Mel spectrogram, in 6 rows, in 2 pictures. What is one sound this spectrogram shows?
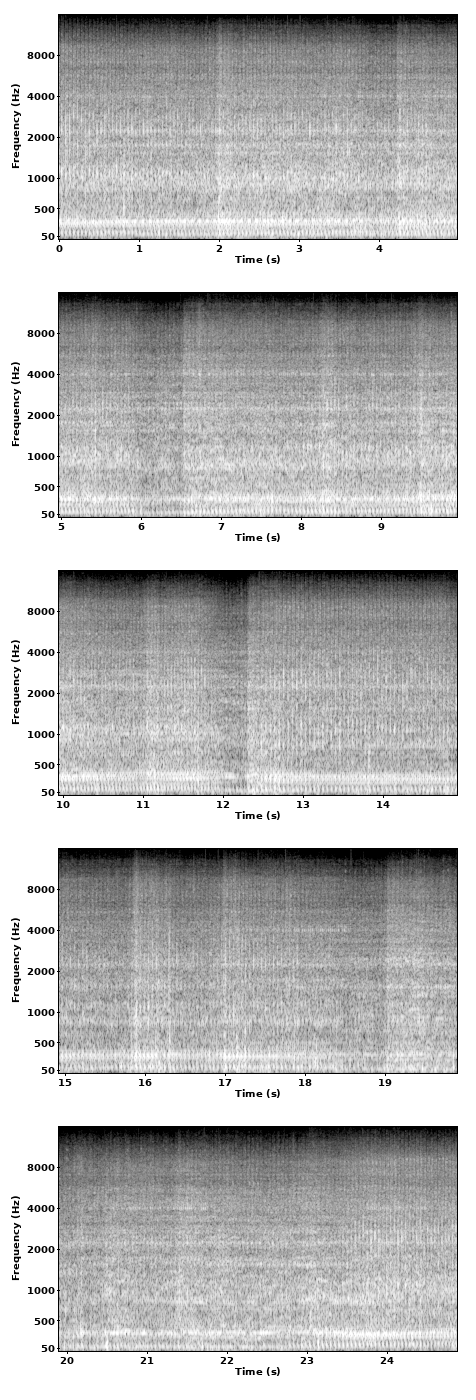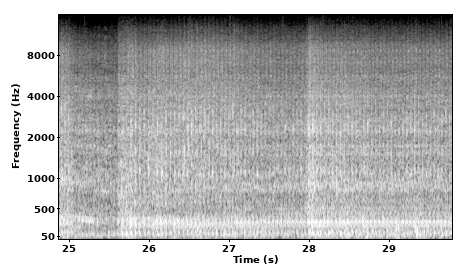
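A single-cylinder Royal Enfield Bullet 500 thumps along, pulling steadily.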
